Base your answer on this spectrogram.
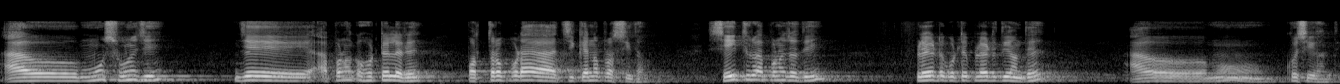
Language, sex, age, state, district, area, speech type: Odia, male, 45-60, Odisha, Nayagarh, rural, spontaneous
